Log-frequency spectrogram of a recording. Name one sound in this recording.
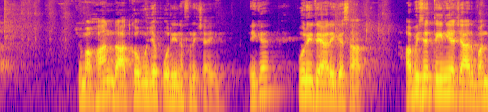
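A middle-aged man speaks firmly and loudly, giving orders.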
